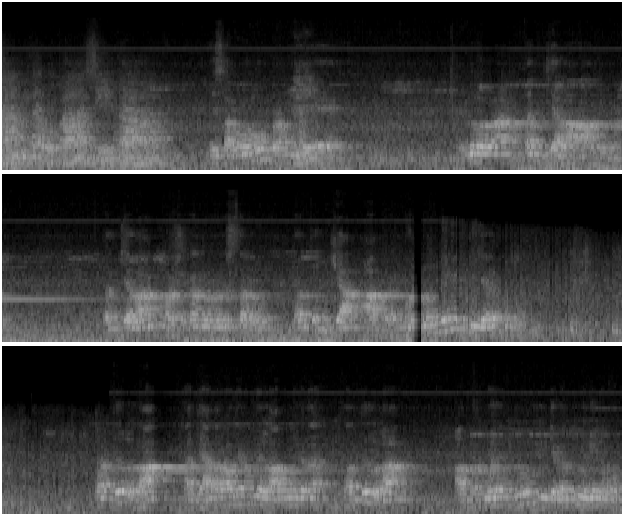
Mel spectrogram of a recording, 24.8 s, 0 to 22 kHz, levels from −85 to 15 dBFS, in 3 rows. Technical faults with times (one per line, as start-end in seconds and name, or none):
13.75-13.88 call audio freeze
14.08-14.14 short concealed packet loss
14.12-18.03 call bitrate drop
14.15-14.62 jitter buffer slow-down
15.81-16.17 jitter buffer speed-up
